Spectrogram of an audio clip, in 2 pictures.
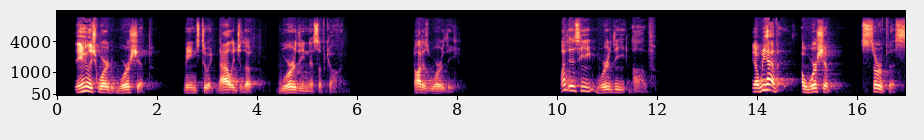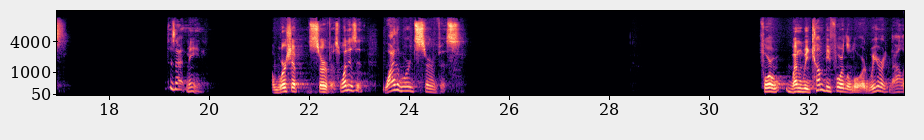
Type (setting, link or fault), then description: setting, large echoing room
